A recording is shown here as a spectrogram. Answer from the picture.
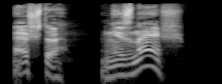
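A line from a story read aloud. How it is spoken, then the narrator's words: Grumbling. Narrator (Russian): проворчала она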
